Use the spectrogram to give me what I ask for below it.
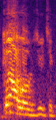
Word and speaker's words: Call of Duty: Правильно говорить Call of Duty, как говорил Озон 671 Games.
